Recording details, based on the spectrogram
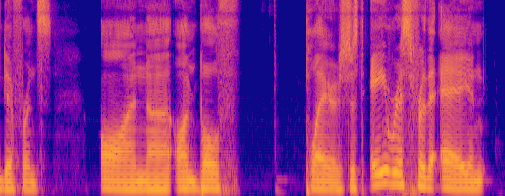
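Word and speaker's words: Aeris: Yeah, Aris, like, think of the A, it's more pronounced like A-E-R-I-S, like Aris. And then Eris with the E is just Eris. Like a short E. But Aris would be just pronouncing like the A.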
